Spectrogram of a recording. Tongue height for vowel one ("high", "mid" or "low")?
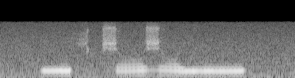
high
